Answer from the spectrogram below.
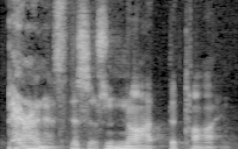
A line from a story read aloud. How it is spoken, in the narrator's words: almost just through clenched teeth, he almost hisses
